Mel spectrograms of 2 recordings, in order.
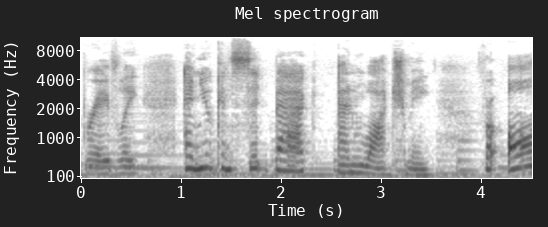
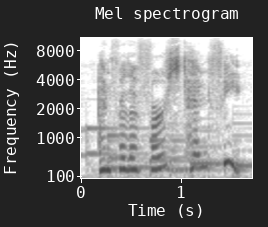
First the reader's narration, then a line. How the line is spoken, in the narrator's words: Tigger said happily to himself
